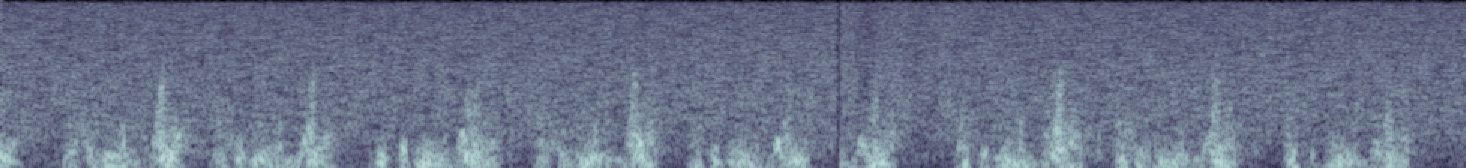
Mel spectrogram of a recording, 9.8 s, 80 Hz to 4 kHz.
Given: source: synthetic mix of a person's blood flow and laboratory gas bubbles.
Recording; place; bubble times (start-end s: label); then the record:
Doppler ultrasound of blood flow; precordium
7.50-7.67 s: bubbles
From the record:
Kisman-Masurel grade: 121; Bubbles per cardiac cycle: 1 to 2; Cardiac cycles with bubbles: 10 to 50%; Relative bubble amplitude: barely perceptible (0.100 to 0.250); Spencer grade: 2 (many but less than half of the cardiac periods contain bubble signals, singularly or in groups); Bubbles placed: only in the low amplitude regions of the cardiac cycle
